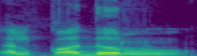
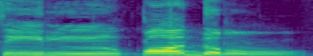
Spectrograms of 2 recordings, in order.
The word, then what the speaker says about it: القدر: نتنبه لا نقول القدر، لا نكسر الدال بل نبقيها ساكنة، فإذا ما انتهينا من قلقلتها نطقنا بالراء، والراء كما تعلمون له زمن البينية، فبعد أن ننتهي من القلقلة كاملة نبدأ بنطق حرف الراء.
